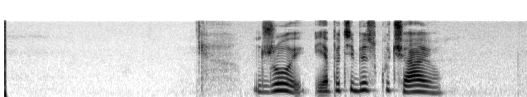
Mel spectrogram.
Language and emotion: Russian, sad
